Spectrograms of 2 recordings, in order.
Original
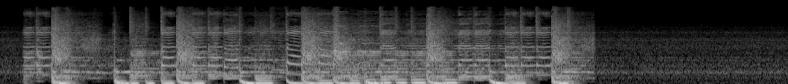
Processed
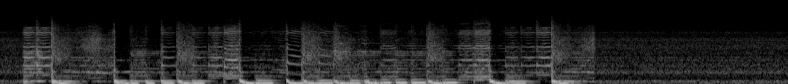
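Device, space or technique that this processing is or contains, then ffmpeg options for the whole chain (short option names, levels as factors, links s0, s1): jukebox: -af "lowpass=5500,lowshelf=f=200:t=q:w=3:g=9.5,acompressor=threshold=0.0708:ratio=4,volume=0.631"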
